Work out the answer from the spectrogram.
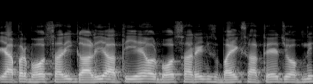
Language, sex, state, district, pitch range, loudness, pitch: Hindi, male, Bihar, West Champaran, 115-125 Hz, -17 LUFS, 120 Hz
